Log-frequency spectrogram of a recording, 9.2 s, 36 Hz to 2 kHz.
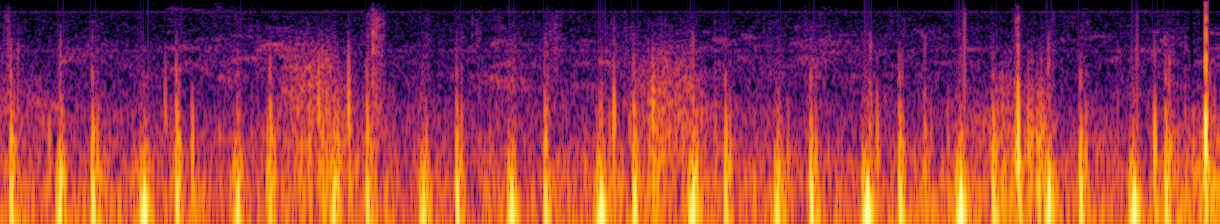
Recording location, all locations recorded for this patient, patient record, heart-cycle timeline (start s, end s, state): aortic valve (AV)
aortic valve (AV)+pulmonary valve (PV)+tricuspid valve (TV)+mitral valve (MV)
#Age: Adolescent
#Sex: Male
#Height: 154.0 cm
#Weight: 35.7 kg
#Pregnancy status: False
#Murmur: Absent
#Murmur locations: nan
#Most audible location: nan
#Systolic murmur timing: nan
#Systolic murmur shape: nan
#Systolic murmur grading: nan
#Systolic murmur pitch: nan
#Systolic murmur quality: nan
#Diastolic murmur timing: nan
#Diastolic murmur shape: nan
#Diastolic murmur grading: nan
#Diastolic murmur pitch: nan
#Diastolic murmur quality: nan
#Outcome: Abnormal
#Campaign: 2015 screening campaign
0.00	0.39	unannotated
0.39	0.54	S1
0.54	0.66	systole
0.66	0.78	S2
0.78	1.04	diastole
1.04	1.18	S1
1.18	1.30	systole
1.30	1.42	S2
1.42	1.76	diastole
1.76	1.88	S1
1.88	2.02	systole
2.02	2.10	S2
2.10	2.46	diastole
2.46	2.62	S1
2.62	2.74	systole
2.74	2.86	S2
2.86	3.16	diastole
3.16	3.28	S1
3.28	3.40	systole
3.40	3.52	S2
3.52	3.80	diastole
3.80	3.94	S1
3.94	4.06	systole
4.06	4.18	S2
4.18	4.48	diastole
4.48	4.62	S1
4.62	4.74	systole
4.74	4.88	S2
4.88	5.18	diastole
5.18	5.32	S1
5.32	5.44	systole
5.44	5.54	S2
5.54	5.82	diastole
5.82	5.94	S1
5.94	6.08	systole
6.08	6.20	S2
6.20	6.48	diastole
6.48	6.64	S1
6.64	6.74	systole
6.74	6.86	S2
6.86	7.16	diastole
7.16	7.32	S1
7.32	7.44	systole
7.44	7.54	S2
7.54	7.78	diastole
7.78	7.96	S1
7.96	8.08	systole
8.08	8.20	S2
8.20	8.50	diastole
8.50	8.62	S1
8.62	8.72	systole
8.72	8.80	S2
8.80	9.15	unannotated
